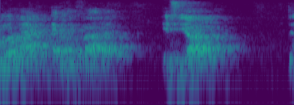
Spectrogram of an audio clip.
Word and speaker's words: Yahweh: In order to make the Hebrew tetragrammaton pronounceable Yahweh in English, as it is pronounced Yahweh by the Hebrew speaking people, we as English speaking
